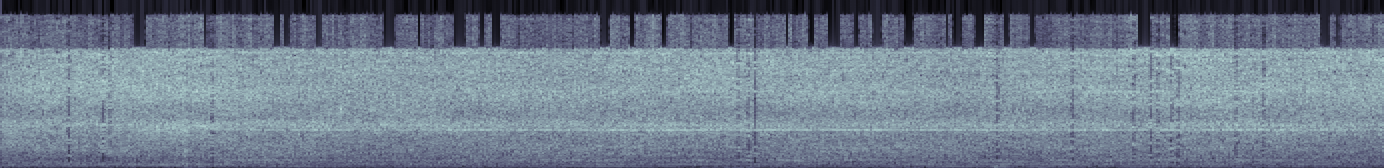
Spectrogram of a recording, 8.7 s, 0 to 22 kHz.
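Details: Panasonic MC-UG302 1900 W upright vacuum after repairing a seized brushroll, run once caught debris cleared: steady high motor whine with an even airy rush, no knocking or flapping from the brush; normal running.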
